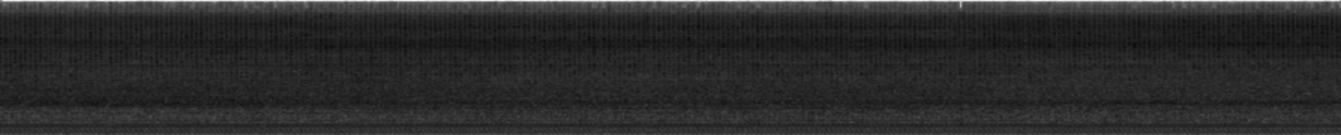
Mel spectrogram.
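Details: Briggs opposed-twin engine with Nikki carburetor, on choke, battery probably weak, previously wouldn't start as if flooded: hoarse, uneven running with irregular beat about three per second, rich and rough, not settling; owner suspects float levels or worn gaskets, fuel pump leaking.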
